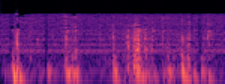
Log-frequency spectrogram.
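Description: Computer keyboard keystrokes: about half a dozen short, irregular taps as a word is typed.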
